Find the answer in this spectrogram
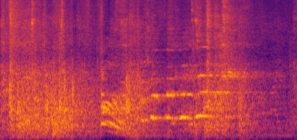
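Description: A wrestling ring's mat taking a heavy body impact, with a rumbling thud and a few knocks. After about a second and a half, a man gives a drawn-out shout that falls in pitch and then holds one note.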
